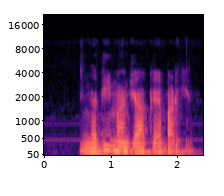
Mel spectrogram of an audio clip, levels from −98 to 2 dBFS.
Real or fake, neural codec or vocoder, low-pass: fake; autoencoder, 48 kHz, 128 numbers a frame, DAC-VAE, trained on Japanese speech; 10.8 kHz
